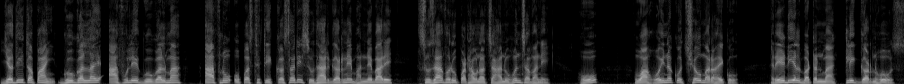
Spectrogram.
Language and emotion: Nepali, neutral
